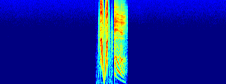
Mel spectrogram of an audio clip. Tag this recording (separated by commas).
Scratching (performance technique), Musical instrument, Music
